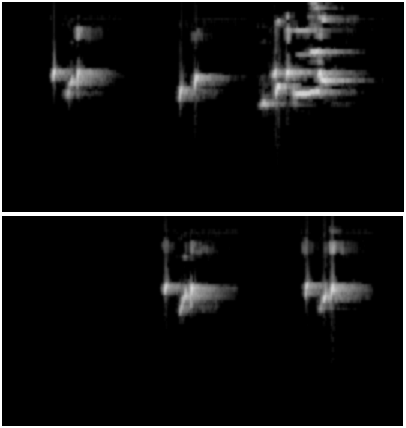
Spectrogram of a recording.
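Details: European goldfinch song for teaching young goldfinches: clipped high chirps spaced about a second apart, with one fuller tinkling phrase in the middle, in an otherwise quiet recording.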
